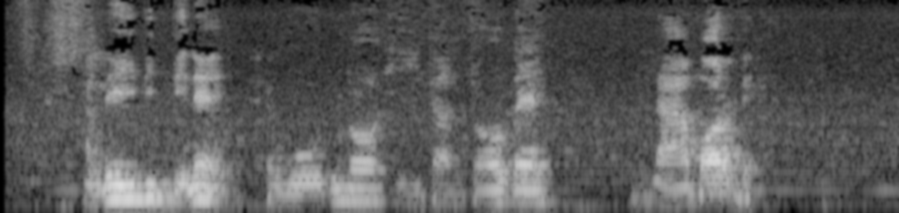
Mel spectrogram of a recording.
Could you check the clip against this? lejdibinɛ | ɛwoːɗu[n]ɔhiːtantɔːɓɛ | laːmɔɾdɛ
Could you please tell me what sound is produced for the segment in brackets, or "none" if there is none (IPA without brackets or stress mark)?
n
